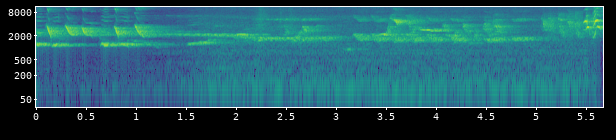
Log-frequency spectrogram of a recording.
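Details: White-rumped shama kept in Thung Song, Thailand, plumage nearly regrown after moult; quick repeated whistles at first, then softer warbling, partly masked by steady background noise.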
